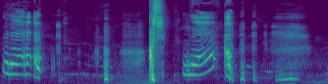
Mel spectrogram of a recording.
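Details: A man's sharp, explosive sneeze, with an infant's giggles and gasps before and after as the infant enjoys the dad's sneezing; an ordinary sneeze.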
